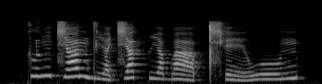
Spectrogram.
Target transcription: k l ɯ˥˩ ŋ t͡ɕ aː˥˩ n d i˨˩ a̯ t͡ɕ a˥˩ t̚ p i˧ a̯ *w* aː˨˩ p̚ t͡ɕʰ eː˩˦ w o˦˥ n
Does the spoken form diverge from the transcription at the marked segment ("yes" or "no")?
yes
